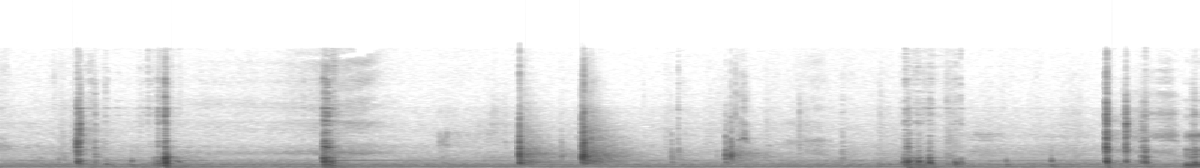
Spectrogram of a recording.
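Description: Irregular sharp metallic clinks and knocks of engine parts and tools being handled while parts are fitted back onto a small engine, over a steady low hum.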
